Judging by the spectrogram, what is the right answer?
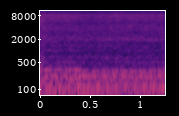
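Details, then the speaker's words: SN95 Mustang GT with Gen 3 Coyote V8 swap, control pack and new harness, just started cold: steady deep even rumble, no ticking or knocking, fast idle about 1200-1300 rpm; normal. "So pumps kicked on like normal, did the little 2-3 second to build up pressure, and then we can just crank it so it turns off like stock, starts no issues pretty quickly,"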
